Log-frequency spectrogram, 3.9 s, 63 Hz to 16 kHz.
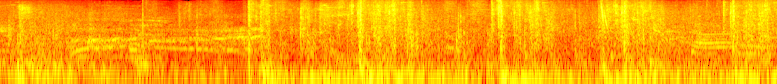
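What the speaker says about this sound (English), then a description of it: "There's too many explosions." Overwatch 2 matches are full of dense, continuous gameplay combat: rapid gunfire bursts mixed with booming explosions crowd close together at full loudness, while players talk underneath.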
